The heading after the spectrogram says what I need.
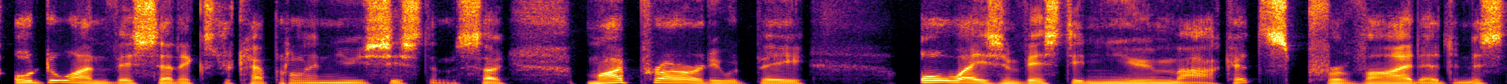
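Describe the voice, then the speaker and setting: Male guest on an interview podcast, measured and deliberate delivery; mid pitch, dry sound. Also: no room sound. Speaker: guest expert. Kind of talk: conversational interview.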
